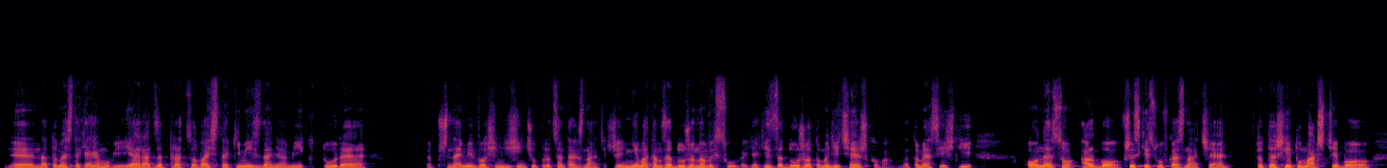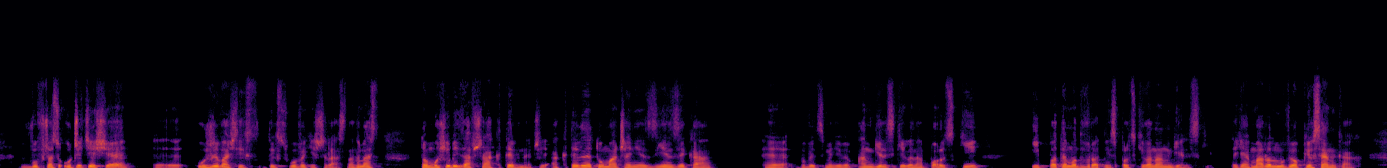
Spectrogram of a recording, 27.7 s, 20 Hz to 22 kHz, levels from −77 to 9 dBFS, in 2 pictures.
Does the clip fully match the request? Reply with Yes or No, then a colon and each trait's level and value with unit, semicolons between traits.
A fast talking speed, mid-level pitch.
No: fast, 180 wpm; low, 125 Hz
